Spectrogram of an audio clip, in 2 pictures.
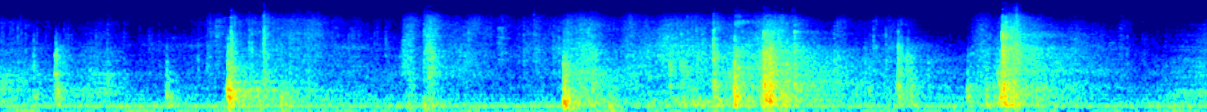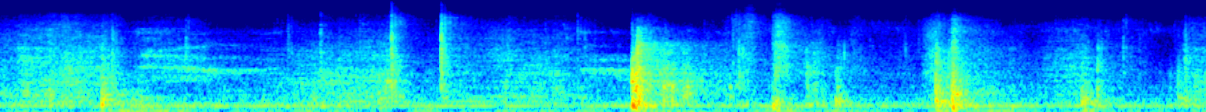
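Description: Irregular knocks and scrapes, loudest about one, three, four, five and nine seconds in, as a freshly rebuilt engine is pivoted and slid off a pallet onto a cart.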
